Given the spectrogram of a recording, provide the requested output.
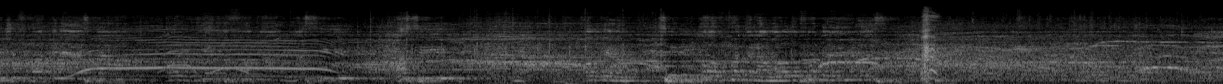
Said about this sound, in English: So everybody's cheering this guy on, cheering George Lopez on, and he does bring up a good point.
